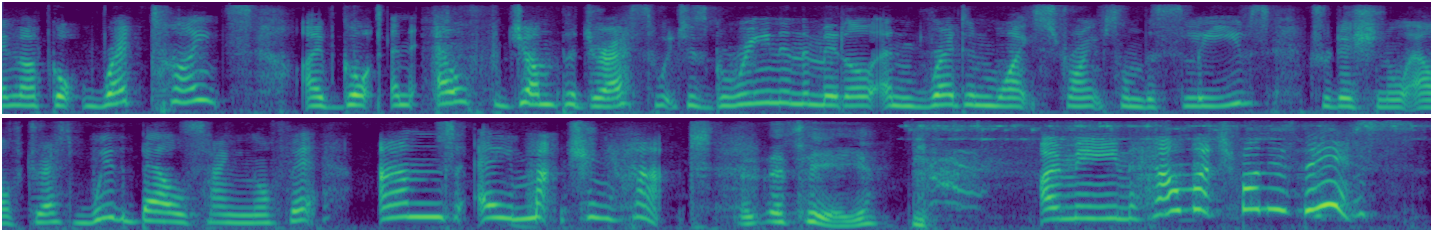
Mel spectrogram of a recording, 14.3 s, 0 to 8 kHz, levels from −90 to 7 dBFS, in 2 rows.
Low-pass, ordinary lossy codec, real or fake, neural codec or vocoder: 7.2 kHz; AAC, 32 kbps; real; none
